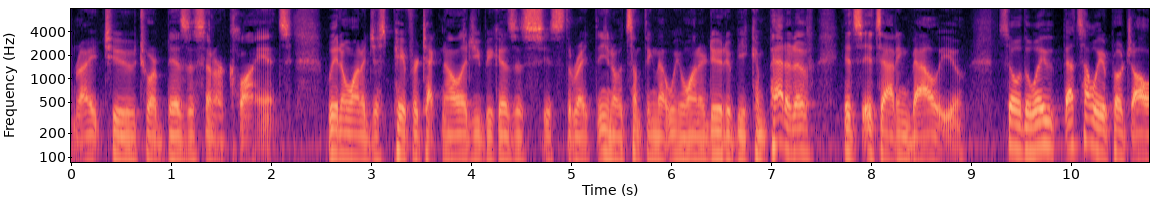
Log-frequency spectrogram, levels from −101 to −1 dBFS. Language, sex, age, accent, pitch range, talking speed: English, male, 30-49, American, 95-110 Hz, 250 wpm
